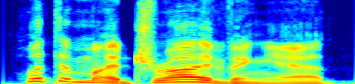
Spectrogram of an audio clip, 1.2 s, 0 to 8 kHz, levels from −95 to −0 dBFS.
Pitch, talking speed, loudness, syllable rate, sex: 155 Hz, 255 wpm, -15 LUFS, 6.1 syllables/s, male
